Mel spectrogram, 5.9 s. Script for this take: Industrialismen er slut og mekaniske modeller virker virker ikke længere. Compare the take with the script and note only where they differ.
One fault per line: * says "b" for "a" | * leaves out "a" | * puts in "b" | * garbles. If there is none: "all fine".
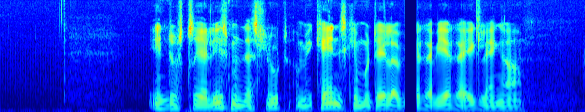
all fine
